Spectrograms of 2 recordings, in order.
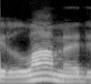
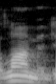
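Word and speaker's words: lamed (למד): Actually, lamed is the way they would pronounce it in the Hebrew. It's a lamed.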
